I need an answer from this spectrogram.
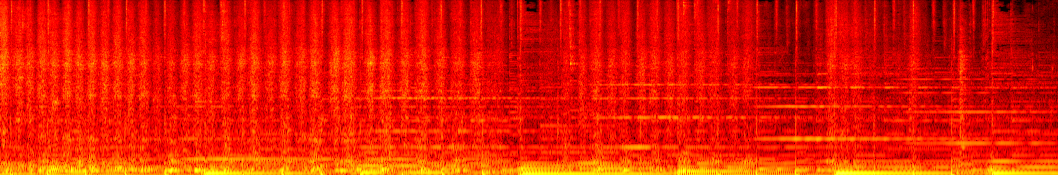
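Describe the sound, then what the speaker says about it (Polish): A hand saw cuts steadily through a wooden tree stump in rhythmic back-and-forth strokes, loud and close, continuing for the whole stretch. "Nie ma jak stara, poczciwa piła ręczna"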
